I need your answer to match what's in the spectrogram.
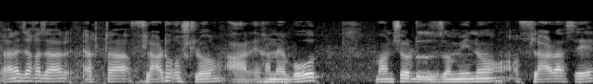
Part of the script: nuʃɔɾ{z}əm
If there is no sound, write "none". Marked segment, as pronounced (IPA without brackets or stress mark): z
